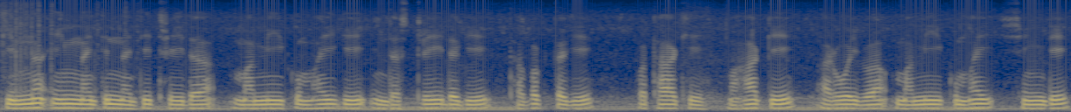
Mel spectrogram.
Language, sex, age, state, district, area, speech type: Manipuri, male, 18-30, Manipur, Thoubal, rural, read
